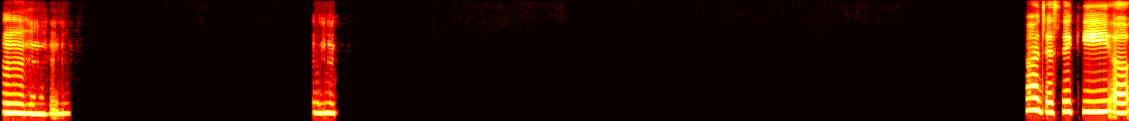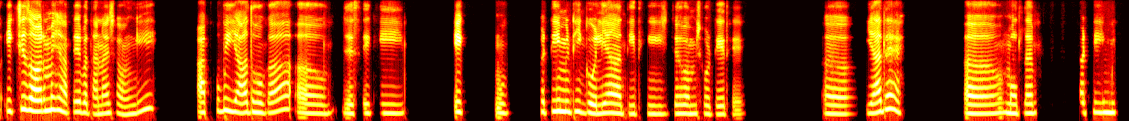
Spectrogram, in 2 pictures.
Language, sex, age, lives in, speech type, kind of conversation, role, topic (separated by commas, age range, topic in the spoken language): Hindi, female, 25-29, India, conversation, podcast, guest, Kaunse swaad tumhe bachpan ki yaad dilaate hain?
